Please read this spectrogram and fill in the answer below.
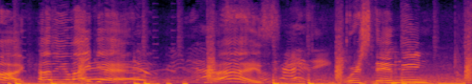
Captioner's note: cheering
